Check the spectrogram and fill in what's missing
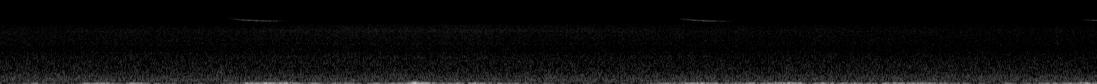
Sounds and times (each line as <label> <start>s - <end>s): wind 0.0s - 10.9s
